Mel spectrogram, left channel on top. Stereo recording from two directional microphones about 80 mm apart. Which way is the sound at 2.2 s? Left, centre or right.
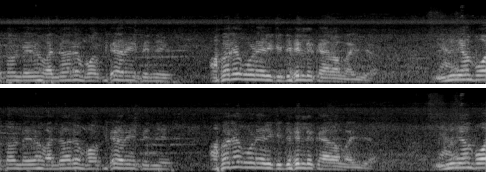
Right.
